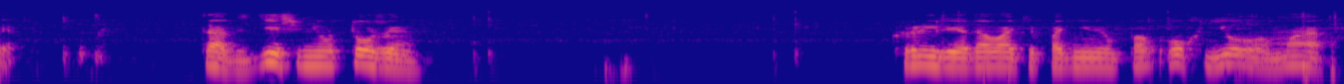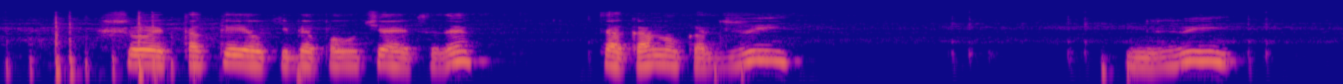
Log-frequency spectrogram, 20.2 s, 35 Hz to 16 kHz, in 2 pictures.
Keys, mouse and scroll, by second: 3.6 click, 4.6 g, 7.1 click, 7.4 g, 10.1 ctrl+z, 10.7 ctrl+z, 11.3 ctrl+z, 14.6 click, 15.6 g, 18.1 click, 18.4 g.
